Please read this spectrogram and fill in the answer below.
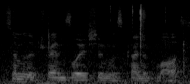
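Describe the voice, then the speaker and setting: A man's voice: fairly low pitch, fast talker. A man from Cyprus, a native Greek speaker, asking a question from the audience in a casual, loosely worded way. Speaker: audience member. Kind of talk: question from the floor. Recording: clear background noise.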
